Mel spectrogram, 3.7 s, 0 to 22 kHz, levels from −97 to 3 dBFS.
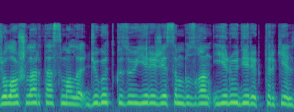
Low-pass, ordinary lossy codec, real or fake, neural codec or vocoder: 9.9 kHz; none; real; none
